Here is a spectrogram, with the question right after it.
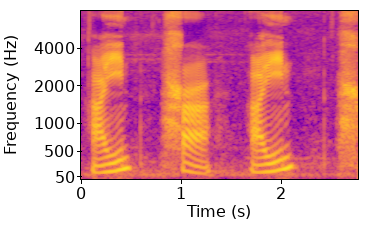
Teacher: আইন, হা, আইন, হা, এই দুইটি হরফ কণ্ঠনালীর মাঝখান থেকে উচ্চারিত হয়, আমাদেরকে চেপে বলতে হবে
